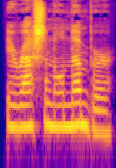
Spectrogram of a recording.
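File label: "irrational number", British English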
